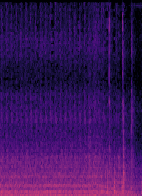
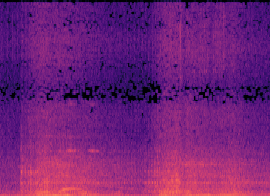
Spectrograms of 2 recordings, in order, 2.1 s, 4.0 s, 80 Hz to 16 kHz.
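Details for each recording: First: Yamaha Aerox version 2 scooter putters at idle, then a few clicks and it dies when throttle is applied; fuel pressure okay at 34 psi, dirty or clogged fuel injector suspected; battery also weak. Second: Yamaha Aerox v2 scooter after fuel injection cleaning, which fixed it stalling when throttled: engine blips the throttle twice, rising cleanly and settling back without stumbling or dying; normal throttle response.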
